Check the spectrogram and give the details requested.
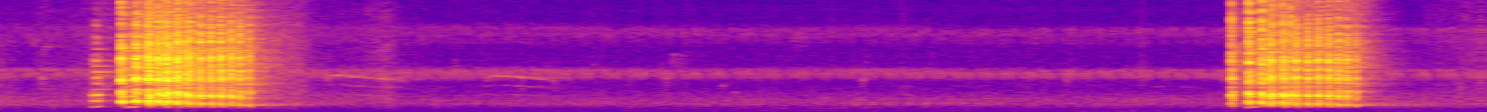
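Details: Sandhill cranes at Kensington Metropark in Milford, Michigan: two loud, rolling, rattling bugled calls, each under a second long and spaced about five seconds apart, over a steady faint background hum.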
